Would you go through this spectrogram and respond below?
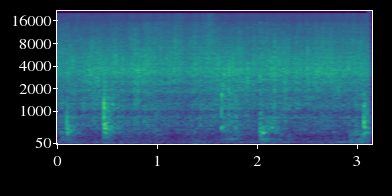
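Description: Onions and Brussels sprouts frying in a skillet make a steady, dense sizzle throughout, broken by a few soft clicks and scrapes of stirring.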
